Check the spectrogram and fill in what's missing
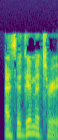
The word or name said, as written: acidimetrically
